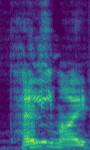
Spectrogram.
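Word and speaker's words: phthalimide: preparation reaction is gabriel thaliamide synthesis if you will see here ph is silent in gabriel synthesis okay gabriel thalam thalamites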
